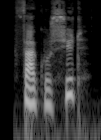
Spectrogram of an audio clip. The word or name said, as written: fagocyt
